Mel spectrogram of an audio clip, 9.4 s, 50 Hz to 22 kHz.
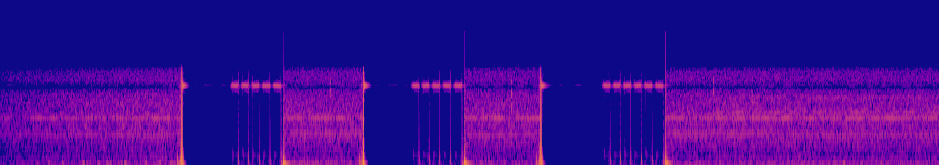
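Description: Telephone dialing tones on a line as the code 556 for Harlem and one more digit, a vacant thousand group, are dialed: quick groups of short beeping tone bursts separated by brief silent gaps and sharp clicks, over a steady hiss of line noise. No one speaks.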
